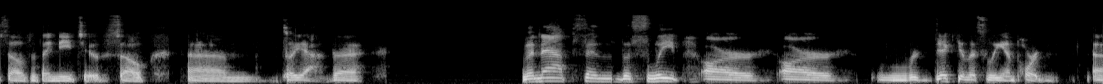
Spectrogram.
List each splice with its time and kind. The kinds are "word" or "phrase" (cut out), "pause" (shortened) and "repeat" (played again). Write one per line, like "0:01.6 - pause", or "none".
0:06.1 - word
0:07.8 - repeat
